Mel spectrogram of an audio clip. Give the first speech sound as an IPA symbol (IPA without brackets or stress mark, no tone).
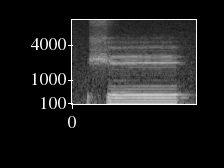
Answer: ʃ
